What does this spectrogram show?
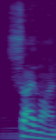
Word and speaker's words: Shyllon: Ishmael Shyllon. Am I pronouncing that? Yeah, Shyllon, yes.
